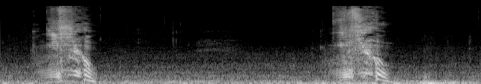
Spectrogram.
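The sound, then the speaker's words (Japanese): Two forceful sneezes from a person with apparent autumn pollen allergy, each a sharp burst with a noisy, rasping release, separated by a few seconds of quiet low background hum. “なんか秋の花粉なのか、ちょっとここ数日くしゃみが止まらないんですが”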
